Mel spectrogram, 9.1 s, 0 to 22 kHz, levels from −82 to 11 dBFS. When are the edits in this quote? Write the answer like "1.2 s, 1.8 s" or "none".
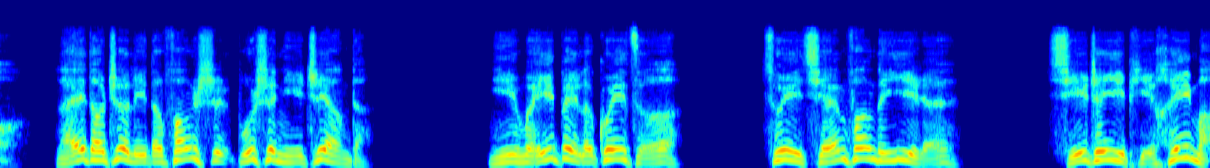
5.5 s

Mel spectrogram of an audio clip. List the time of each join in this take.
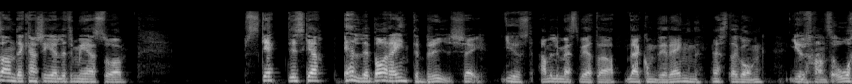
5.3 s

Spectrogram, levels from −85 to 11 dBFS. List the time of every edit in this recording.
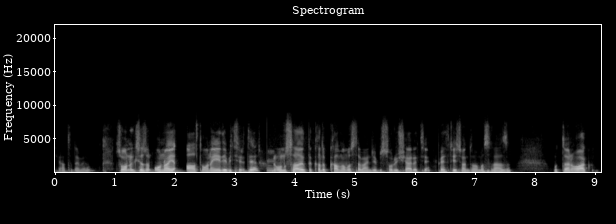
3.4 s, 6.3 s

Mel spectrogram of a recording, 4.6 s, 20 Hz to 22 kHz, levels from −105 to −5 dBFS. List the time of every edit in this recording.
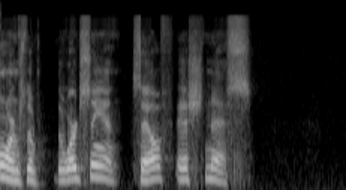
1.6 s

